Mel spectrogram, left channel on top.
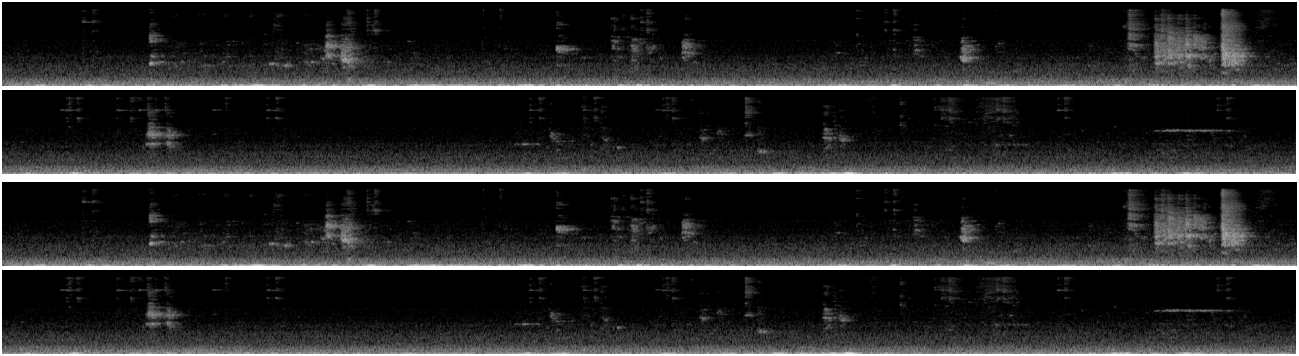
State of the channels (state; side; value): identical; both; correlation 1.00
